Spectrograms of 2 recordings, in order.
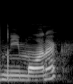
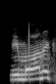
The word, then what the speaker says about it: mnemonic: we have your little mnemonic devices are you do you guys know the word mnemonic mnemonic is to do with memory it's got a silent m at the beginning because of course we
